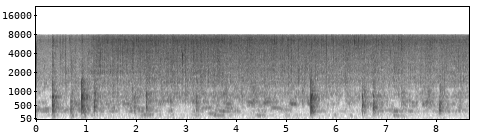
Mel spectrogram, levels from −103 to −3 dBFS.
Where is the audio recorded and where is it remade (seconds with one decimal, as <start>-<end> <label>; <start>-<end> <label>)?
0.0-4.0 recorded; 4.0-5.2 remade; 5.2-7.2 recorded; 7.2-8.7 remade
